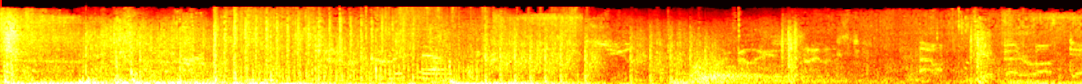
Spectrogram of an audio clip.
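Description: Gunfire and a grenade blast from the Apex Legends battle royale shooter, with dense bursts of rapid shots and booms throughout, loud and close, under players talking.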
